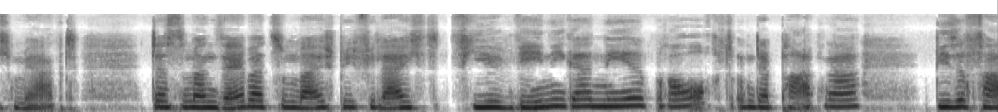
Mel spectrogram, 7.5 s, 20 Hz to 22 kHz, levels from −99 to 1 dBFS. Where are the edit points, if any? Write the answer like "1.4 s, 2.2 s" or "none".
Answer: none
